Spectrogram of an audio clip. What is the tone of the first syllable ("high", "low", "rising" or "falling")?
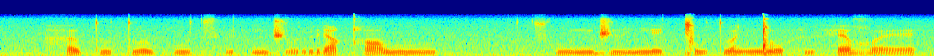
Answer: falling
